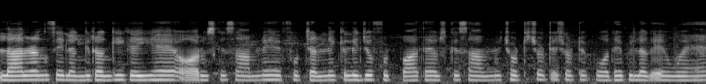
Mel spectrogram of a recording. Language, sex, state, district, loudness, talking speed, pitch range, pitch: Hindi, female, Punjab, Kapurthala, -18 LUFS, 230 wpm, 195-210 Hz, 205 Hz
